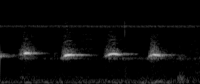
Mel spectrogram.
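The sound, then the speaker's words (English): A person whistles an imitation of cricket chirping: four short, evenly spaced high chirps in a steady rhythm, with no other sound or talk. “And then everywhere is quiet. Cricket.”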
